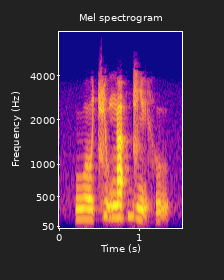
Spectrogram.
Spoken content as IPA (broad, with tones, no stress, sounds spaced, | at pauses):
w o˨ t͡ɕ ṵ˦˨ ŋ ä˦ ʔ d͡ʑ ĩ˦˨ h ṵ˦˨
